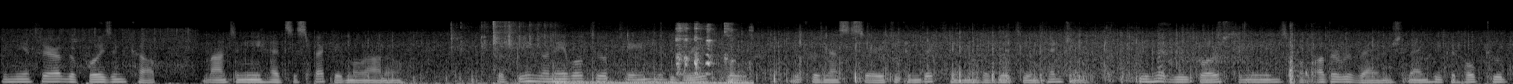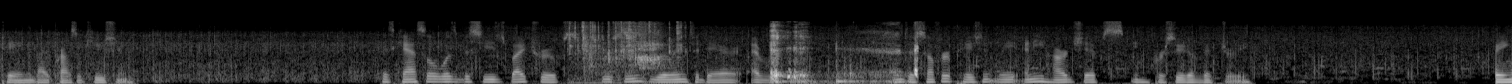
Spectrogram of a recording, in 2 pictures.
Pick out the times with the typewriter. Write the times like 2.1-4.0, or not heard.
not heard.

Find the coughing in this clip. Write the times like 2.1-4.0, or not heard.
5.7-7.5, 22.8-24.4.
